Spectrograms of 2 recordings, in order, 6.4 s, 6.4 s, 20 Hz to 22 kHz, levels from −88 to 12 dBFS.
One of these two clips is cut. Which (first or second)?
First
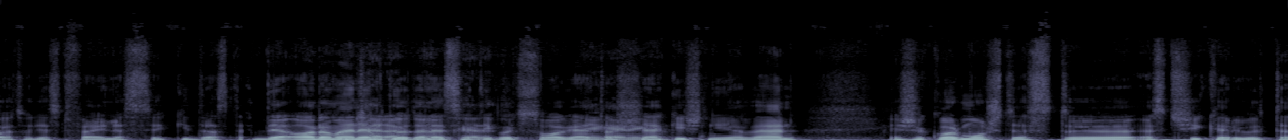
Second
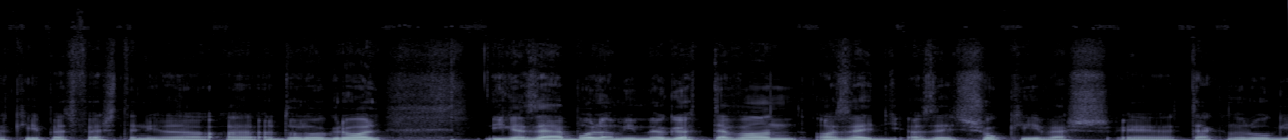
first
